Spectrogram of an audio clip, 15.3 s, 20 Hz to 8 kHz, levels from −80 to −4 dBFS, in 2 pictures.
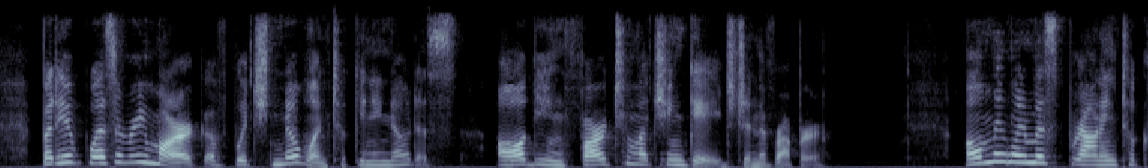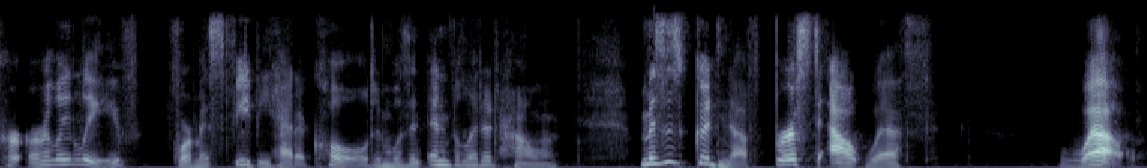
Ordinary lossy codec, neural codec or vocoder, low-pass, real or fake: AAC, 48 kbps; codec, 16 kHz, 4 kbps, FunCodec, trained on LibriTTS, 50 frames a second; 7.2 kHz; fake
